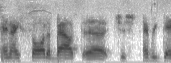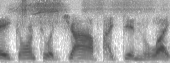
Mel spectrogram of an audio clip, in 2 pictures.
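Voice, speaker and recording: A man talks at a fairly high pitch and a fairly slow pace. He hardly pauses at all. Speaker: author and motivational speaker. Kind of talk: interview. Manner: enthusiastic.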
